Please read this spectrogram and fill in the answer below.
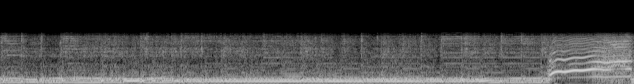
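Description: Rock music with electric guitar over a stepping bass line and drums, an instrumental stretch with no singing. Near the end a high lead note slides up and is held with vibrato.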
